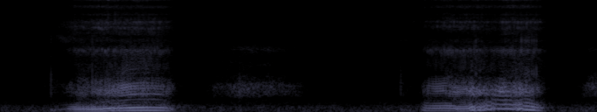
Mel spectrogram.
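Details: Snoring ASMR recording: two loud, rattling snores on breathing in, each followed by a quieter breath out, in a small quiet room.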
